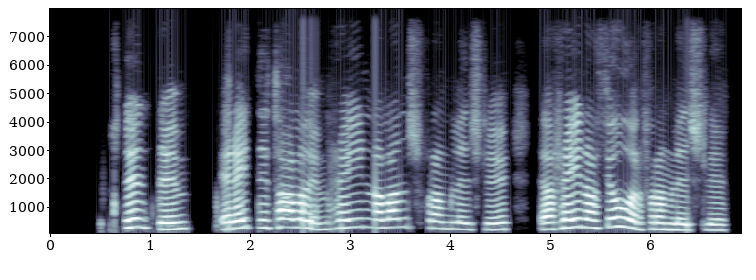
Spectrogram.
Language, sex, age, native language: Icelandic, male, 18-19, Icelandic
